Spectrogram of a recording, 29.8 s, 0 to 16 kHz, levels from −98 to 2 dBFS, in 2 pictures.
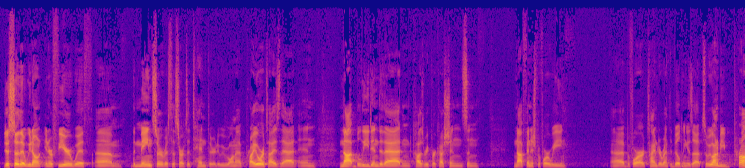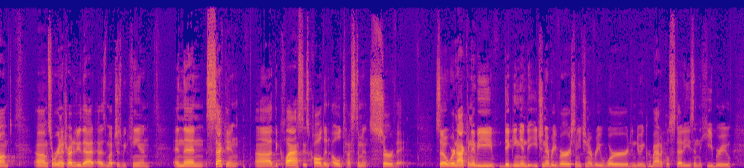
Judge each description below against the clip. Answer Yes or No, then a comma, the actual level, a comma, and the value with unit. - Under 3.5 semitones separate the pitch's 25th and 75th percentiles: Yes, average, 2.7 semitones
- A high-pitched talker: No, low, 105 Hz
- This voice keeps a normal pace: No, fast, 210 wpm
